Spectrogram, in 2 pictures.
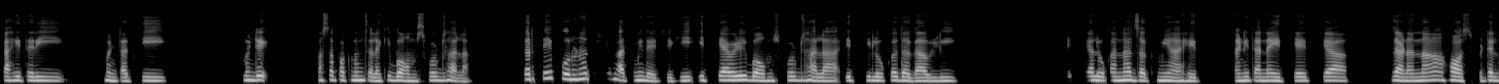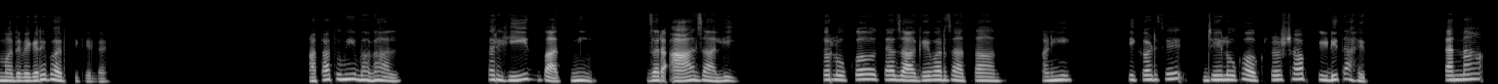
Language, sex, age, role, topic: Marathi, female, 40-44, guest, खोट्या बातम्यांपासून स्वतःला कसे वाचवता?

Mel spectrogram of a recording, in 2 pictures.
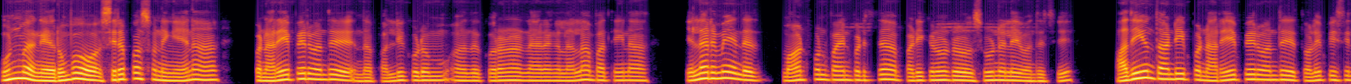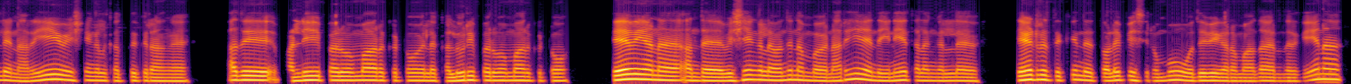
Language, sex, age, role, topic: Tamil, male, 20-24, host, ஸ்மார்ட்போன் நம்முடைய வாழ்க்கையை எப்படி மாற்றியுள்ளது என்று சொல்ல முடியுமா?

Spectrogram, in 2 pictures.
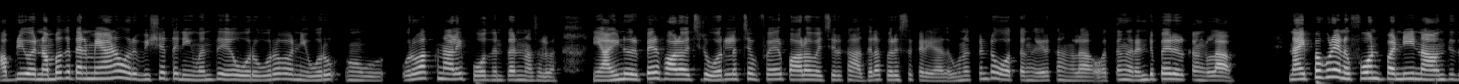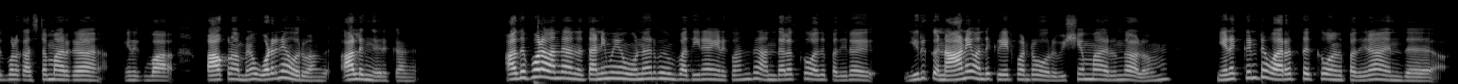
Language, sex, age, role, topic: Tamil, female, 20-24, guest, தொடர்பு அதிகமாக இருந்தும் தனிமை உணர்வு ஏன் ஏற்படுகிறது?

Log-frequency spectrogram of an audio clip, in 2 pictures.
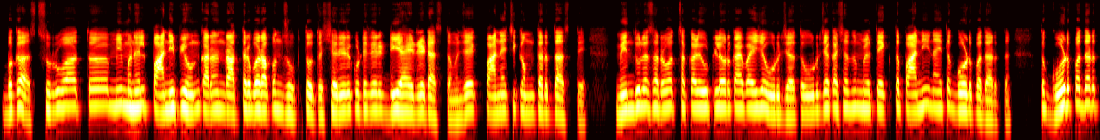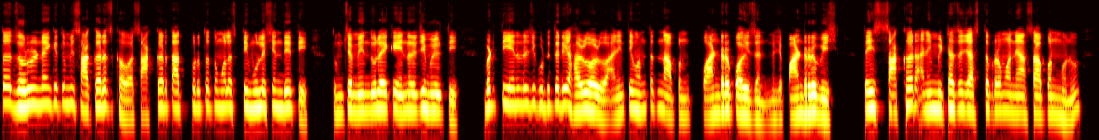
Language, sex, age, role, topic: Marathi, male, 25-29, guest, आहार आणि मन यांचा संबंध तुम्हाला कसा दिसतो?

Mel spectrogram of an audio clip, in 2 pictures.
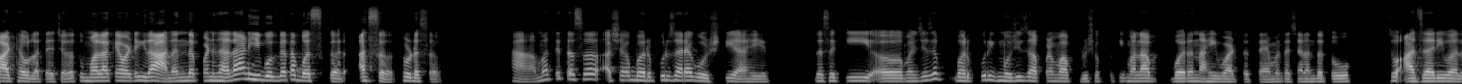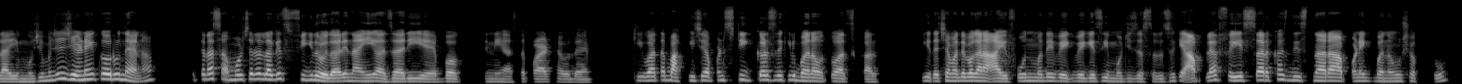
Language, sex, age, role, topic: Marathi, female, 30-34, guest, इमोजी वापरल्याने भावना अधिक स्पष्ट होतात का?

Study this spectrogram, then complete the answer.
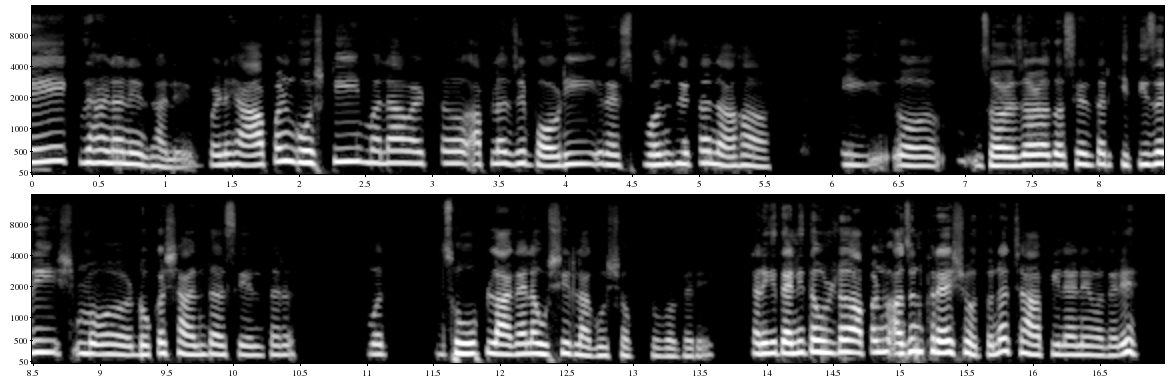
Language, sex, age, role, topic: Marathi, female, 35-39, guest, ध्यानामुळे तुमची झोप सुधारली का? तुमचा अनुभव कसा आहे?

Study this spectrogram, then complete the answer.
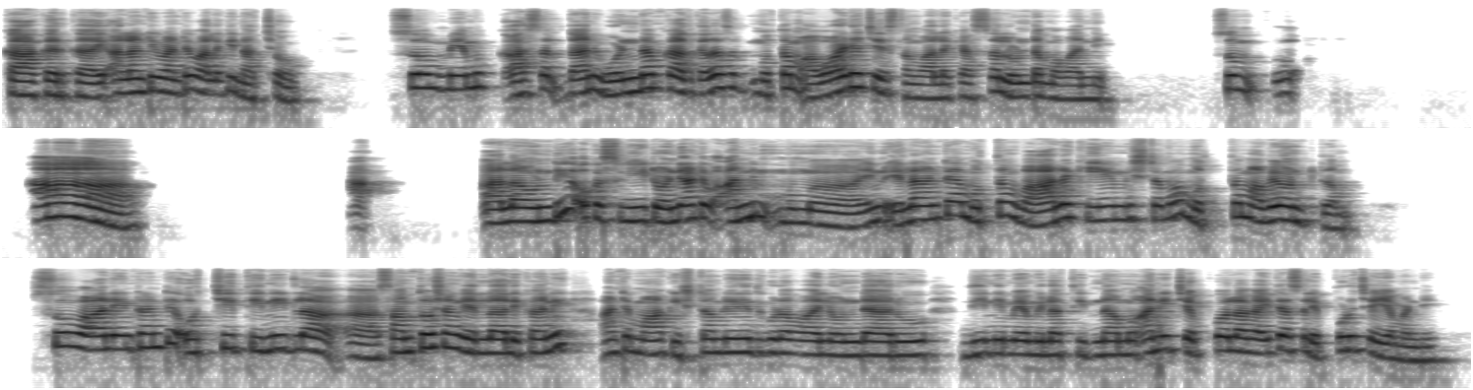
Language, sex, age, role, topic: Telugu, female, 25-29, guest, అతిథులకు ప్రత్యేక ఆహార అవసరాలు ఉంటే మీరు విందును ఎలా ప్రణాళిక చేస్తారు?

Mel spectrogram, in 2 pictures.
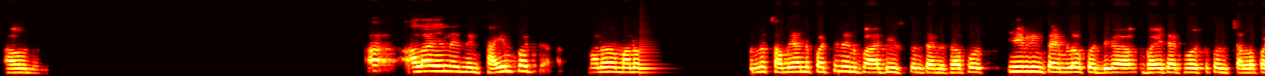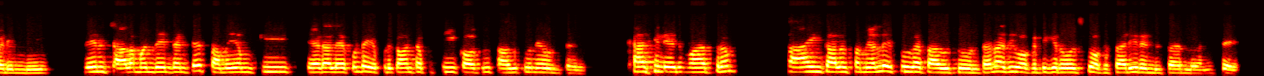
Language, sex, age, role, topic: Telugu, male, 20-24, guest, పనిలో ఏకాగ్రత పెంచుకోవడానికి మీరు పాటించే చిన్న రోజువారీ అలవాటు ఏమిటి?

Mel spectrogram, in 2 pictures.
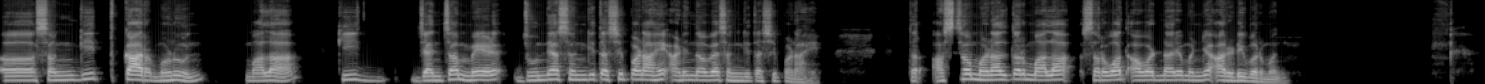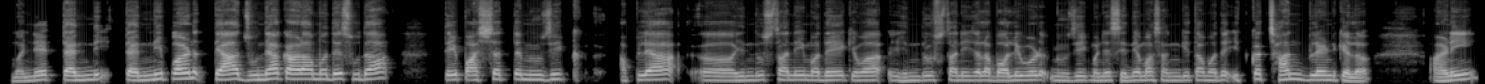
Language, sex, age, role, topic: Marathi, male, 45-49, guest, तुमच्या गाण्यांच्या आवडीनिवडीत काळानुसार काय बदल झाला?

